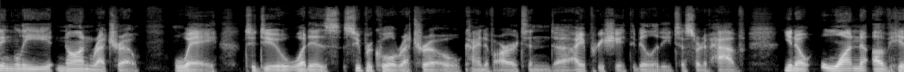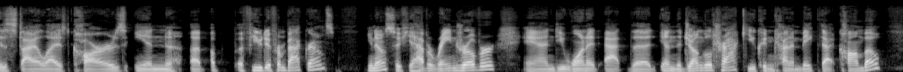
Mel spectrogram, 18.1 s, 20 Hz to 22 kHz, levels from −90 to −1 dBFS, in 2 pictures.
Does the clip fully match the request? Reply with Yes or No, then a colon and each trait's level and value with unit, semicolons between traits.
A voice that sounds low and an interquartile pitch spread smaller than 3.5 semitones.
Yes: low, 105 Hz; average, 3.0 semitones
